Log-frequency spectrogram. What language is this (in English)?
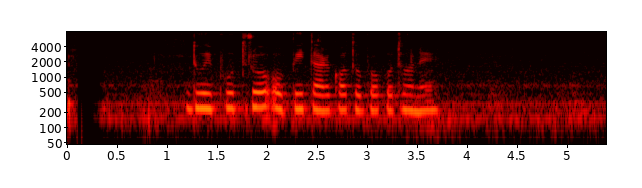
Bangla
